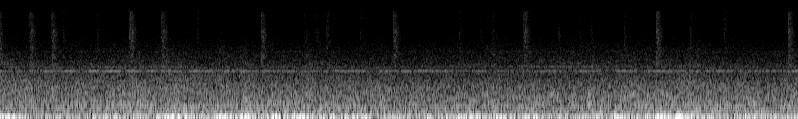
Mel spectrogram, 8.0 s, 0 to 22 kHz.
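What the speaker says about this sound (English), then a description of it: "Got the plane taking a bit of a turn there." Steady broadband drone of an Airbus A320 airliner's engines and airflow during a banking turn in Microsoft Flight Simulator 2020, continuous and even throughout with slight swells and faint periodic ticks above it, no voices.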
